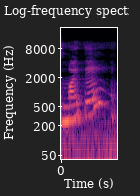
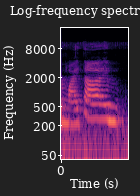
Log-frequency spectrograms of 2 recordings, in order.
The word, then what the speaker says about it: Maite: My daughter's name is Maite, and nobody says it right. They say her Maitai, matey, mate, anything.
